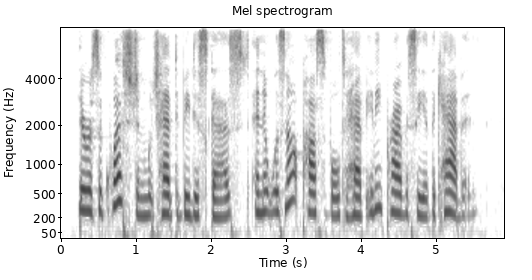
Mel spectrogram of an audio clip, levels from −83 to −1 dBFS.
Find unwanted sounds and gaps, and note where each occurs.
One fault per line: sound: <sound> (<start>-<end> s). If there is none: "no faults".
no faults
